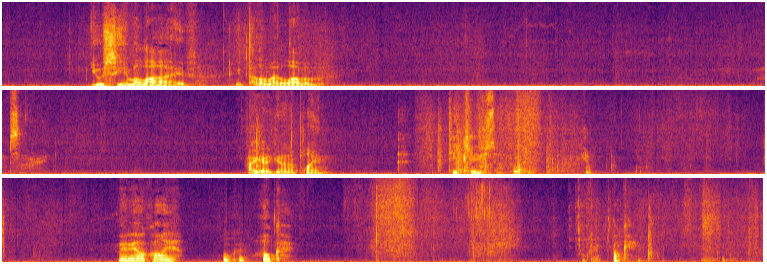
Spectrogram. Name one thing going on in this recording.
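A man speaks quietly and calmly close by.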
